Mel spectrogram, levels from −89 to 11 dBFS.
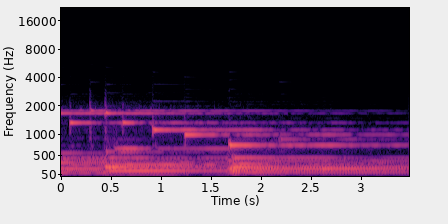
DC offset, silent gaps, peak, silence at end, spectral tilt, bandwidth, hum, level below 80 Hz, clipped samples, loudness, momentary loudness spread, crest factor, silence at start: under 0.1%; none; -14 dBFS; 0 s; -13.5 dB/octave; 2.5 kHz; none; -52 dBFS; under 0.1%; -29 LUFS; 8 LU; 16 dB; 0 s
